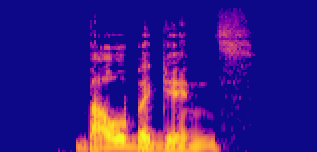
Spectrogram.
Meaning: genitive singular of Baubeginn
- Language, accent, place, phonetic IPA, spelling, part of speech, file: German, Germany, Berlin, [ˈbaʊ̯bəˌɡɪns], Baubeginns, noun, De-Baubeginns.ogg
